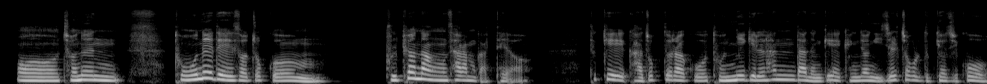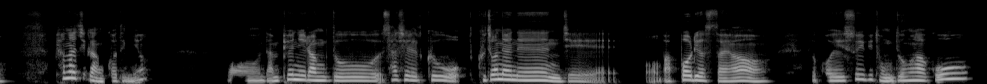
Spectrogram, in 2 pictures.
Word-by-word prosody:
어 175 -2 +4
저는 195 0 +3 0.5
돈에 230 +7 +5
대해서 190 -6 +3
쪼끔 170 -6 -1 0.6
불편한 205 -1 +4
사람 190 -1 0
같아요. - - -9 0.6
특히 225 -5 -1
가족들하고 180 0 -3
돈 180 +3 +3
얘기를 200 -2 +1
한다는 200 -6 +1
게 185 +2 -2
굉장히 170 -1 0
이질적으로 195 +2 -3
느껴지고 155 -1 -4 0.5
편하지가 285 -9 -1
않거든요. 160 - -5 0.8
뭐 90 -1 -7
남편이랑도 175 -4 0
사실 205 -2 -4
그 200 - -3
오 190 -3 -2
그전에는 195 -4 +2
인제 145 0 -6 0.4
어 - - -12
맞벌이였어요. 155 -5 -1 0.3
그래서 - - -15
거의 170 +1 -2
수입이 225 +3 -5
동등하고 185 - 0
185 Hz, 265 characters per minute, -25 LUFS, 170-205 Hz, 0.8 s, 돈에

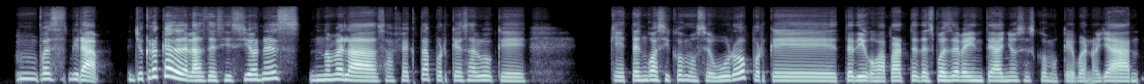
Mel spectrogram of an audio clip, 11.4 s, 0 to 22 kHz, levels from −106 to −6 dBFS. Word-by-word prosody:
Mm, 265 0 -4
pues 255 -1 -3
mira, 245 -3 +5 0.2
yo 225 +4 -5
creo 360 +1 +2
que 385 -1 +7
de 275 -8 +9
las 190 0 +5
decisiones 235 +8 -2
no 215 +2 -3
me 240 0 +3
las 185 -4 +5
afecta, 195 +6 -5
porque 200 -2 -7
es 195 - -7
algo 200 -1 -2
que 175 -3 -4 0.8
que 190 -4 -5
tengo 200 +2 0
así 210 0 -3
como 210 -3 -5
seguro, 195 - -1
porque 180 -3 -2
te 195 - -2
digo, 185 -2 +1
aparte 180 +3 -1
después 185 +1 -1
de 200 - +2
20 190 -1 0
años 180 +1 -1
es 175 - -10
como 170 -3 -9
que, - - -7
bueno, 170 - -6
ya 170 0 +2
195 Hz, 185 wpm, -21 LUFS, 180-220 Hz, 0.8 s, de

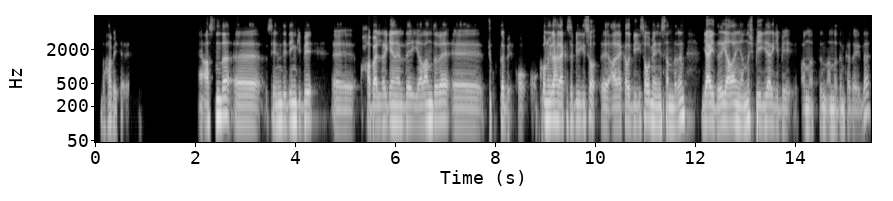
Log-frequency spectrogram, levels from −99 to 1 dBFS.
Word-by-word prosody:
Daha - - -4
beteri. 455 -1 -9 1.4
Eee, - - -4
aslında, 130 +5 +3
eee, 105 0 +2
senin 110 0 -1
dediğin 115 +2 +2
gibi, 120 +2 -1 0.4
eee, 90 -1 -3
haberler 105 0 +1
genelde 105 0 +1
yalandı 110 +2 +1
ve, 120 0 +2
eee, 95 -1 -2
çok - - -10
da - - -1
bir - - -13
o - - -8
o - - -18
konuyla 120 -1 +4
alakası, 115 -1 +1
bilgisi 110 -1 -1 0.2
eee, 100 -1 -1
alakalı 100 +1 0
bilgisi 105 +3 -4
olmayan 115 -4 +3
insanların 100 +6 0 0.3
yaydığı 110 -1 +4
yalan 110 0 +5
yanlış 110 +3 0
bilgiler 105 0 +1
gibi 95 -2 -8
anlattın, 90 +1 -6
anladığım 90 0 -4
kadarıyla. 90 - -7
105 Hz, 135 wpm, -22 LUFS, 95-115 Hz, 1.4 s, yalan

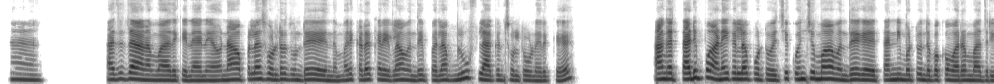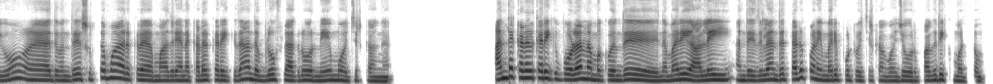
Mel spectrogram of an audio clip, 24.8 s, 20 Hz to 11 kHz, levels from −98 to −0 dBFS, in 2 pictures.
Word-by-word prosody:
அ. - - -5 1.2
அதுதான் 220 -1 +3
நம்ம 190 0 -1
அதுக்கு 185 0 -2
நான் 180 0 0 0.3
நான் 210 +1 +3
அப்போலாம் 225 +3 -2
சொல்றது 215 0 -2
உண்டு. 200 +2 -1 0.2
இந்த 175 -1 -2
மாரி 190 +3 -2
கடற்கரைலாம் 200 -1 -1
வந்து 190 +1 -2
இப்போலாம் 190 +1 -3
ப்ளூ 225 +6 +2
ஃப்ளாக்னு 195 -5 -1
சொல்ட்டு 185 -1 -4
ஒண்ணு 170 -1 -3
இருக்கு. 170 0 -6 1.2
அங்க 230 0 +5 0.2
தடுப்பு 255 +5 +5
அணைகள்லாம் 225 0 +2
போட்டு 210 -2 -3
வச்சு 190 +6 -3
கொஞ்சமா 230 +1 +3 0.2
வந்து, 200 +2 +1 0.4
தண்ணி 205 +2 +1
மட்டும் 200 +2 -3
இந்த 190 - -2
பக்கம் 190 0 -1
வர 185 +1 0
மாதிரியும் 180 +7 -2 0.4
அது 185 0 -3
வந்து, 190 +4 -1
சுத்தமா 275 +6 -1
இருக்கற 200 -3 -1 0.2
மாதிரியான 180 0 -2
கடற்கரைக்கு 185 -1 -2
தான் 230 +1 +1
அந்த 195 -3 +1
ப்ளூ 200 +2 +1
ஃப்ளாக்னு 185 -1 -1
ஒரு 170 - -2
நேமும் 185 0 +1
வச்சுருக்காங்க. 160 -2 -4 1.4
அந்த 270 +5 +6
கடற்கரைக்கு 270 -4 +3
போனா 210 +1 +5
நமக்கு 195 -3 -1
வந்து 185 +3 +1 0.3
இந்த 170 +2 -1
மாரி 205 +3 +4 0.2
அலை, 190 +4 +4 0.3
அந்த 185 0 0
இதில 190 +3 +1
வந்து 205 +1 0
தடுப்பணை 255 -3 0
மாரி 190 +1 -1
போட்டு 180 -2 -7
வச்சுருக்காங்க. 170 0 -8
கொஞ்சம் 170 +1 -2
ஒரு 160 - -4
பகுதிக்கு 190 +3 -1
மட்டும். 155 +1 -7
195 Hz, 155 wpm, -24 LUFS, 180-215 Hz, 1.4 s, அந்த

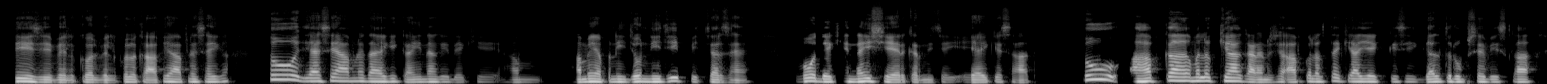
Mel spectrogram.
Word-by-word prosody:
जी, 140 -2 +5
जी। 110 -2 -1
बिल्कुल-बिल्कुल, 105 +2 -3
काफ़ी 100 +5 -1
आपने 125 +2 -2
सही 125 0 -1
कहा। 135 +3 -7 0.4
तो 225 -2 +3
जैसे 150 +1 0
आपने 150 -1 0
बताया 135 -2 +2
कि 130 - -2
कहीं 115 -2 -4
न 125 +1 -1
कहीं 120 0 -7
देखिए 110 +1 -18
हम 110 -1 -14 0.4
हमें 120 +3 +4
अपनी 125 0 +1
जो 125 +3 +3
निजी 125 +4 +3
पिक्चर्स 110 -3 -5
हैं, 100 +2 -8 0.5
वो 145 +5 +3
देखिए 125 0 0
नही 135 +2 +5
शेयर 115 -5 0
करनी 105 0 -7
चाहिए 105 0 -17
एआई 105 0 +1
के 110 - -9
साथ। 100 -2 -7
तो, 220 - -1 0.2
आपका 150 +6 +5
मतलब 165 -3 +2
क्या 155 -2 +5
कारण 115 -4 0
जैसे 110 +3 -9
आपको 130 +5 -2
लगता 130 +3 -2
है - - -3
कि 130 - -10
ये 130 -1 +2
किसी 125 0 -11
गलत 125 +2 +1
रूप 125 -2 0
से 125 - +1
भी 120 0 -4
इसका 120 0 -2
125 Hz, 190 wpm, -22 LUFS, 110-135 Hz, 0.5 s, जी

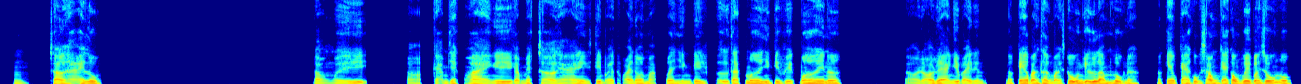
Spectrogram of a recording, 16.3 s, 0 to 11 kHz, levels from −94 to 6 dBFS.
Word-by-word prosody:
Ừm, 90 -4 -10 0.3
sợ 90 0 +2
hãi 90 +5 -3
luôn. 120 -4 +2 2.7
Đồng 80 -2 -6
ý, 95 +9 -2 0.5
đó, - - -10 0.2
cảm 95 - -9
giác 115 +2 -3
hoài 90 -2 -1
nghi, 95 +2 +1
cảm 90 -1 -3
giác 105 - -2
sợ 80 +1 -2
hãi 90 +7 -3
khi 100 - 0
bạn 80 -2 -5
phải 80 +1 -3
đối 110 +3 0
mặt 105 -7 -5
với 100 0 -1
những 90 -2 -6
cái 110 +2 -1
thử 80 +2 -3
thách 110 +4 -1
mới, 115 +3 +3
những 110 -5 0
cái 115 - -1
việc 90 -6 -3
mới 115 +8 +4
nữa. 100 -1 +2 0.8
Rồi 75 +3 -8
rõ 80 +6 0
ràng 85 -6 +2
như 90 +2 +1
vậy 80 -1 -2
thì 90 - -4 0.3
nó 115 - -6
kéo 125 +4 +4
bản 100 -1 +2
thân 105 -3 +1
bạn 85 -1 -2
xuống 135 +5 +5
dữ 135 - +7
lắm 140 +5 +4
luôn 125 -5 +3
nè, 100 -2 -3 0.3
nó 140 - -8
kéo 155 +2 +2
cả 135 - +1
cuộc 120 -4 -1
sống, 135 +5 +3
cả 115 - 0
công 135 0 +4
việc 115 -3 +6
bạn 115 +2 +3
xuống 145 +6 +5
luôn. 155 -3 +2
100 Hz, 215 wpm, -25 LUFS, 85-120 Hz, 2.7 s, dữ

